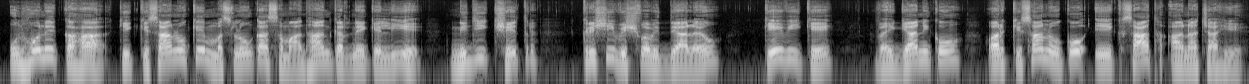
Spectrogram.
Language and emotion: Hindi, neutral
